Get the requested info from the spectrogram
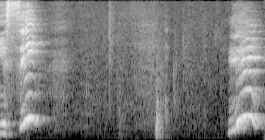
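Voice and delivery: cracking voice. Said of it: "my voice cracked there for a second".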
